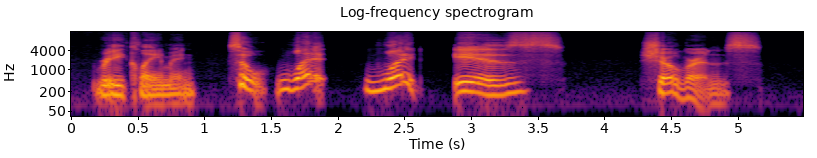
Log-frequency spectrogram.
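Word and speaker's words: Sjögren's: So what what is Shoggrren's? Yeah, it's a strange word, isn't it? It uh it's got an S and then a J after the S, which sounds very strange when you pronounce it Shoggrrens.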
